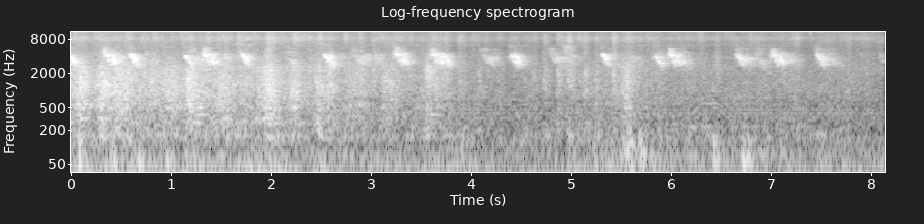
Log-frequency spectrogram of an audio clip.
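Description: A small bird chirping faintly and repeatedly, short high chirps at about two a second.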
